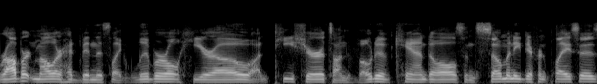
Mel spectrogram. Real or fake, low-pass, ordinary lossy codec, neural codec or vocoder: real; 7.2 kHz; Opus, 64 kbps; none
